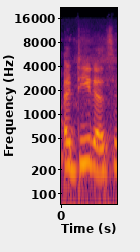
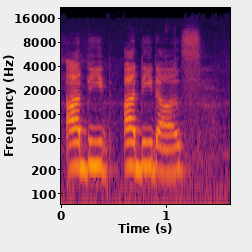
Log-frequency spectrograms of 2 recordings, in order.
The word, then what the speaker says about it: Adidas: They're not Adidas. It's Adidas. That's how you say it in other countries.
